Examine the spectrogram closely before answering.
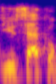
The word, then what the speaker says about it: USAKO: It's called, we pronounce it USAKO Group. I'll help you to memorize it. USAKO Group, United States of America, KO, my last name.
